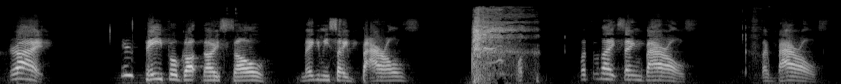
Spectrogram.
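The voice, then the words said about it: Australian accent. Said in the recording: “Australian accent”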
